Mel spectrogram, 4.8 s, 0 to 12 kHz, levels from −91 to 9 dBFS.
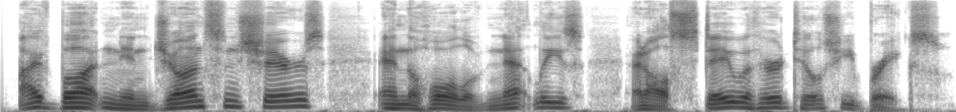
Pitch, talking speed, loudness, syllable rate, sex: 125 Hz, 225 wpm, -18 LUFS, 5.9 syllables/s, male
